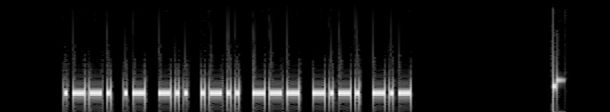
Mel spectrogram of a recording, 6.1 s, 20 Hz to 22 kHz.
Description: Morse code, heard as a keyed tone, about 27 wpm, 700 Hz. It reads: PADLOCK
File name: Easy Words - Speed-Racing with Hints - 22wpm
